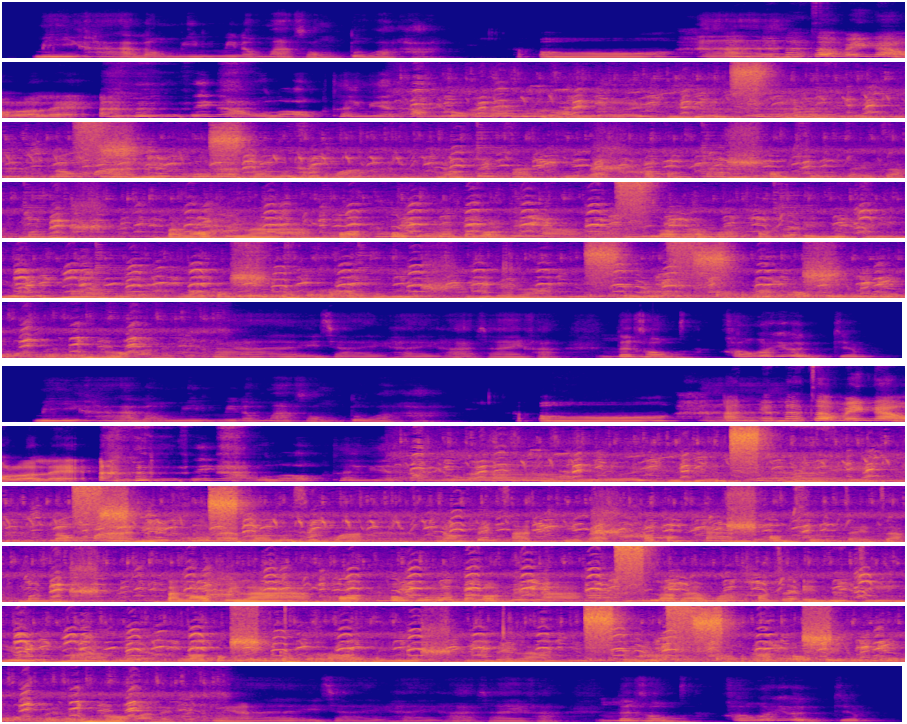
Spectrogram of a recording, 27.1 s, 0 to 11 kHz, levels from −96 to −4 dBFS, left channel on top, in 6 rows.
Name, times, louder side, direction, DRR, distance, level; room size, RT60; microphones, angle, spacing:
voice 1, 0.2-2.2 3.5-4.0 5.0-8.7 9.0-9.2 10.5-10.6 15.4-16.1 16.6-17.3 19.1-19.2 23.6-25.4 25.7-26.9, left 1 dB, 30° left, 1.0 m, -33 dB
voice 2, 2.7-5.3 5.6-5.7 6.8-7.3 8.4-13.9 14.4-23.8 25.6-26.0, right 2 dB, 65° right, 1.2 m, -29 dB
sound 1, 6.4-23.7, right 3 dB, 15° right, 0.8 m, -31 dB
sound 2, 7.2-7.5 7.8-13.5 13.8-14.0 14.3-15.3 15.7-15.9 16.5-17.0 17.4-18.9 19.2-22.2 22.8-23.1, right 6 dB, 45° right, 1.6 m, -29 dB
sound 3, 8.4-11.8 12.5-12.9 13.6-14.1 14.4-17.9 18.5-19.0 19.3-20.6, equal, 85° left, 1.2 m, -45 dB
12.5 x 4.5 x 5.8 m
head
